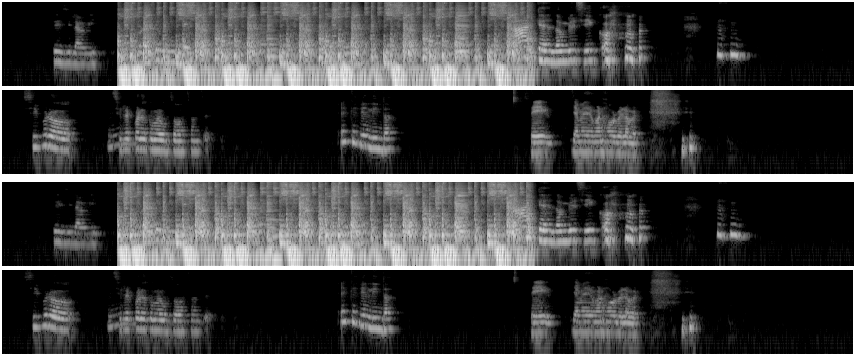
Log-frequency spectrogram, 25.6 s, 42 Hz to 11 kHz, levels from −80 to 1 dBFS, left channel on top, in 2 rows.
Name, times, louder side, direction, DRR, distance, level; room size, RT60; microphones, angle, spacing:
voice 1, 0.8-1.4 2.0-3.1 6.7-6.9 7.7-9.6 13.2-13.8 14.5-15.7 20.7-21.0 21.3-23.1, left 2 dB, 75° left, 0.7 m, -30 dB
Drum kit / Drum, 1.7-7.9, right 1 dB, 55° right, 0.8 m, -17 dB
voice 2, 4.7-5.5 10.7-11.1 14.4-14.8 17.8-18.6, equal, 5° right, 0.4 m, -32 dB
2.6 x 2.2 x 2.8 m
head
